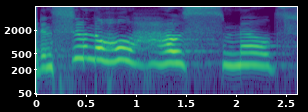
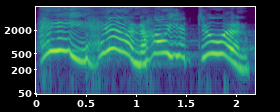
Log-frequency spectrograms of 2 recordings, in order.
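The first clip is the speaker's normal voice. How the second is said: much higher, louder rabbit; 11 semitones higher, 8 dB louder, slower than usual. Acted. Rabbit greeting the hen, high and loud. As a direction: chirp back a greeting. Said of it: "And Rabbit looked up".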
